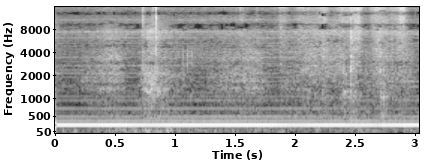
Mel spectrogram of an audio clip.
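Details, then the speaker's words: Central AC outdoor unit (48,000 BTU) not running during warm-air emergency call, only a loud steady hum from the contactor with no fan or compressor starting; bulging run capacitor found failed and replaced. "Outdoor unit is not running. It's humming though. I hear it humming. She's humming. Okay, we have a humming contactor."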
